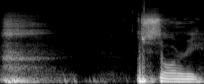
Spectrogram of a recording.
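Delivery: insincere grudging tone. Showing how siblings typically apologize, an insincere sibling apology. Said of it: "You can just feel it from the heart".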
